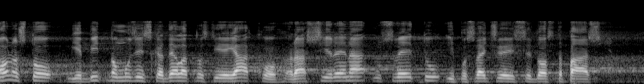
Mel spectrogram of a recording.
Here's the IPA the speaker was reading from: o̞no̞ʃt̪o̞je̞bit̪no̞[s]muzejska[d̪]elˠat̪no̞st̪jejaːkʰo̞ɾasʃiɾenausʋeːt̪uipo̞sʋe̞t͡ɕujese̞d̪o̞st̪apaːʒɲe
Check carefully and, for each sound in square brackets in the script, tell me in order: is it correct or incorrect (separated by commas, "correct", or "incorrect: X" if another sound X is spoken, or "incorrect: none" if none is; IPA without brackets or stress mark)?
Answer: incorrect: none, correct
